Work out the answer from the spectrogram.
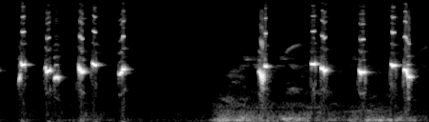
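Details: Sooty-headed bulbul, called trucukan locally, singing lure song to prompt bulbuls to respond: short gurgling whistled notes, a pause with faint low rumble, then more bubbly double notes.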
